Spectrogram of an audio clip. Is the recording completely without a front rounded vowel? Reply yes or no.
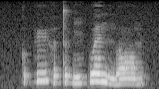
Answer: no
